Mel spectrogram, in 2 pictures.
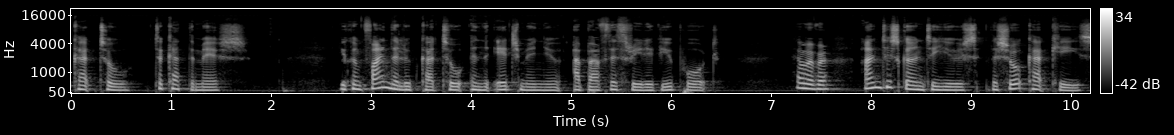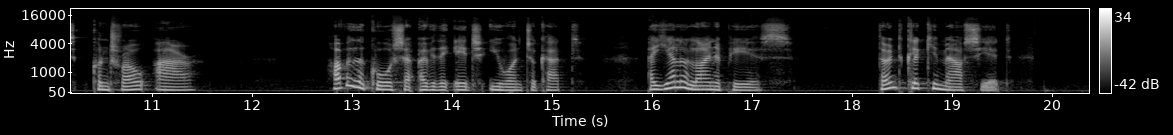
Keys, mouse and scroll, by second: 3.8-11.0 drag, 16.2 ctrl+r.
